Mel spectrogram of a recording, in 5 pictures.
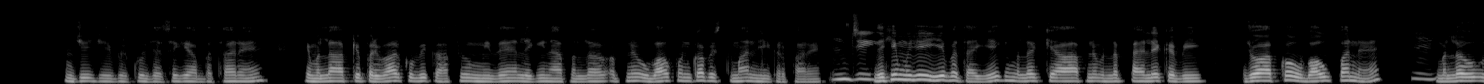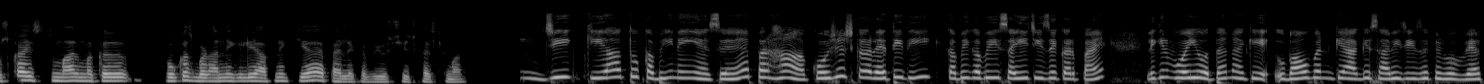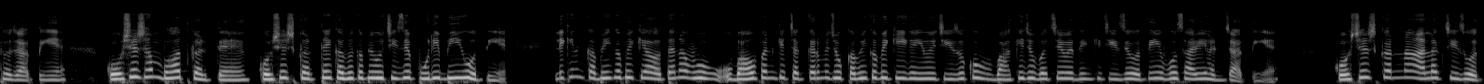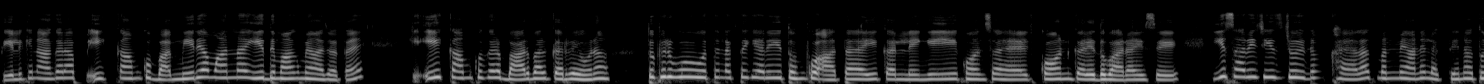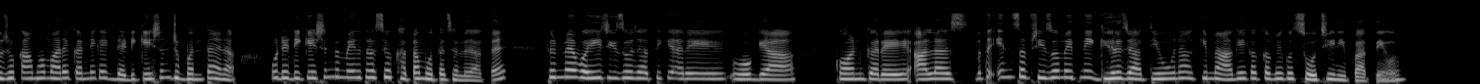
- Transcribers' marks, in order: tapping; in English: "फ़ोकस"; in English: "डेडिकेशन"; in English: "डेडिकेशन"
- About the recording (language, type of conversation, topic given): Hindi, advice, क्या उबाऊपन को अपनाकर मैं अपना ध्यान और गहरी पढ़ाई की क्षमता बेहतर कर सकता/सकती हूँ?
